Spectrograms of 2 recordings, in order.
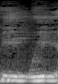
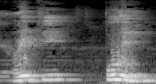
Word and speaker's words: Riqui Puig: Entonces, aquí estaríamos diciendo de que su amigo Peewee está tratando. Peewee, no sé si es Peewee, estoy pronunciando bien. Es Ricky Puy, perdón.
